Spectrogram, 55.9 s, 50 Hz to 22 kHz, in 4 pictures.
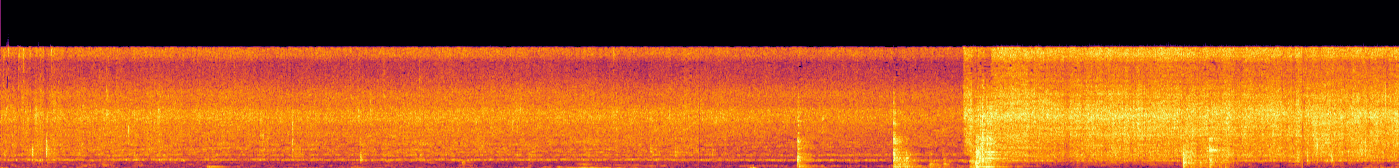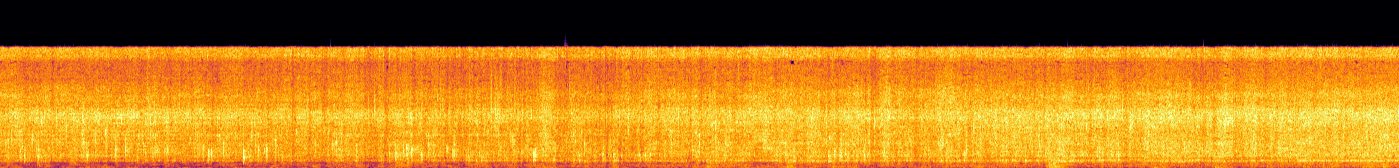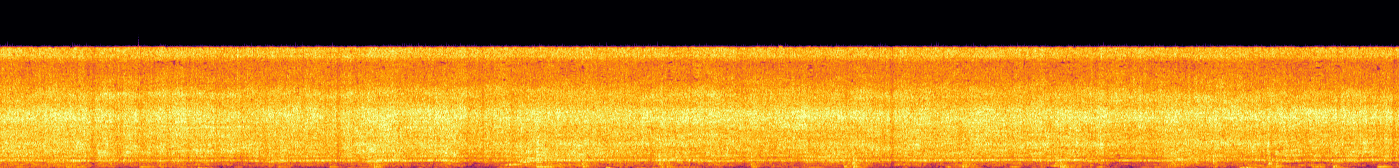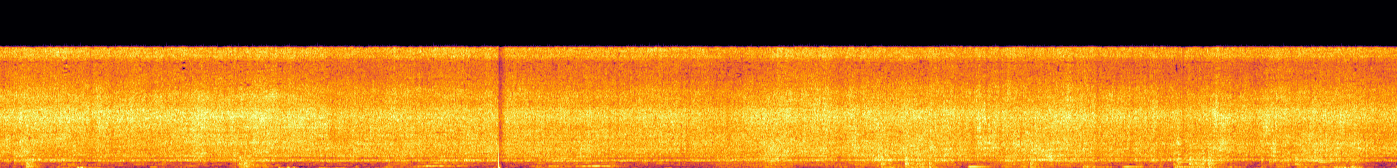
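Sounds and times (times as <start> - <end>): meat sizzling in oil: 0.0 - 55.9
spatula scraping pot: 50.5 - 51.4, 53.7 - 55.6.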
